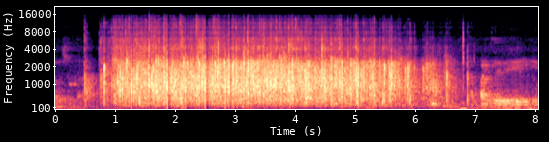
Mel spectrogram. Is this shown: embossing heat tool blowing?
no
